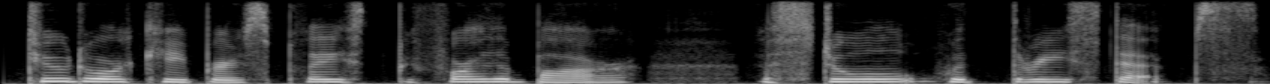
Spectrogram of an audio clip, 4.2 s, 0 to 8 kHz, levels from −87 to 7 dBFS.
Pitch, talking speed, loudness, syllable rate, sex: 235 Hz, 155 wpm, -18 LUFS, 4.5 syllables/s, female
